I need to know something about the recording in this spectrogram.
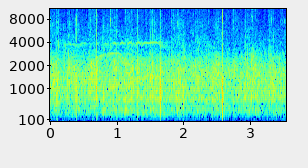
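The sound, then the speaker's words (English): A crowd applauds student ministry volunteers steadily, a dense wash of many hands clapping with a few sharper individual claps popping out above it, plus a faint whistle-like tone early on. “And so can we give a round of applause for student ministry volunteers?”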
